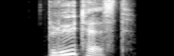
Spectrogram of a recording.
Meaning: inflection of blühen: 1. second-person singular preterite 2. second-person singular subjunctive II
- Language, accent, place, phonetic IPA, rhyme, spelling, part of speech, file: German, Germany, Berlin, [ˈblyːtəst], -yːtəst, blühtest, verb, De-blühtest.ogg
